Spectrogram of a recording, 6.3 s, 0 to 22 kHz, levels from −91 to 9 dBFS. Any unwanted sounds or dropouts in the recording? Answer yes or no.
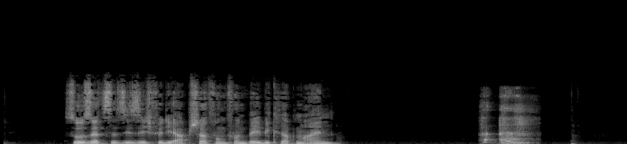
yes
